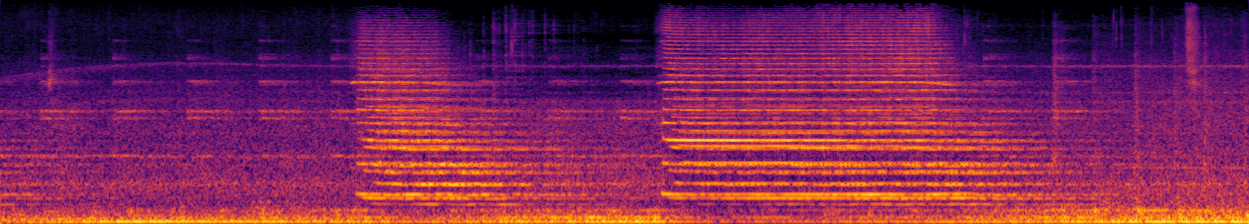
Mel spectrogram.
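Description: A diesel locomotive engine rumbles as it approaches.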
